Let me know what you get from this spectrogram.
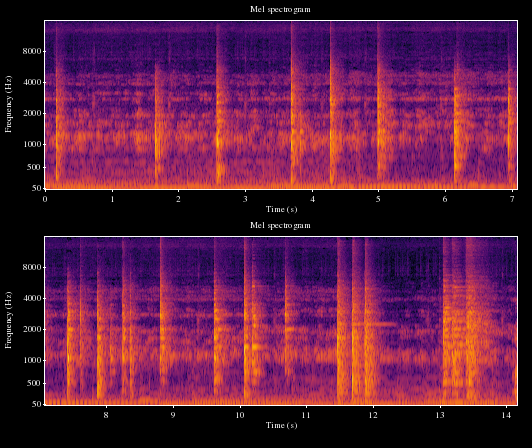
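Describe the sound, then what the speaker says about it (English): Roasted brinjal being stirred into a spiced masala in a pan for baingan bharta, a steady series of sharp spoon knocks and scrapes against the pan at uneven intervals, close and fairly loud, with no talking. "And just mix this nicely so that the brinjal is can coat with all these spices."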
